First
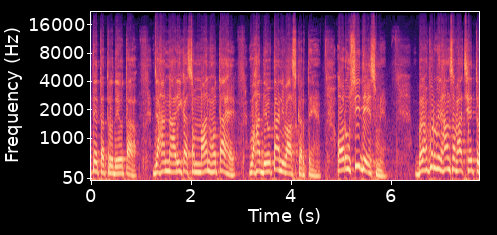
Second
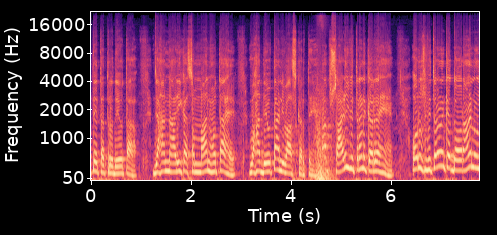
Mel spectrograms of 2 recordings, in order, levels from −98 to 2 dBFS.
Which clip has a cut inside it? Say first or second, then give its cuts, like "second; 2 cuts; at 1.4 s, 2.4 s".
second; 1 cut; at 4.7 s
